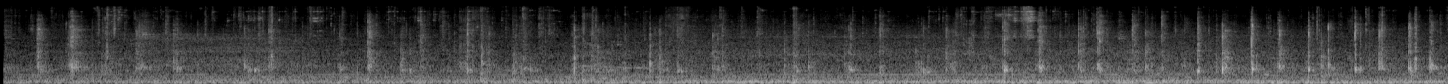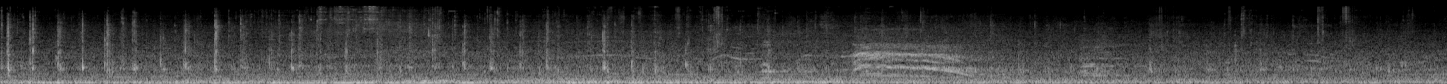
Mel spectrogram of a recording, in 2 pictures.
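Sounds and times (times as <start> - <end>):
horse hooves clopping on stone: 0.0 - 22.5, 23.4 - 28.9.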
